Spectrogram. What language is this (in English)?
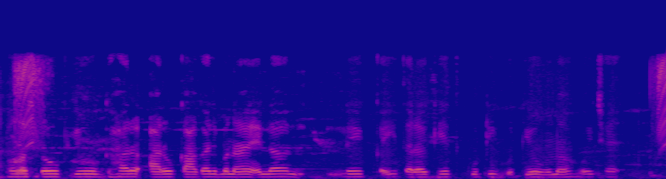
Maithili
